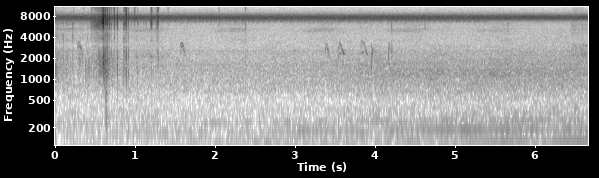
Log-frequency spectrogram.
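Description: Steady high-pitched drone of insects, with a sharp tap about half a second in followed by a few lighter clicks, and a few faint short chirps around the middle.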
